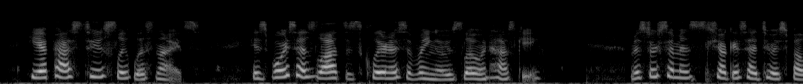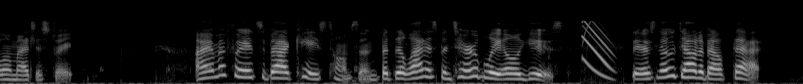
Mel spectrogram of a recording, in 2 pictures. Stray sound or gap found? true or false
true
